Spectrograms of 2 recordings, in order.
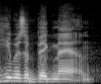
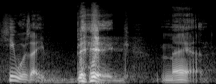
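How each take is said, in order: First: The word big is said plainly, without emphasis. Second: The word big is strongly emphasized.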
